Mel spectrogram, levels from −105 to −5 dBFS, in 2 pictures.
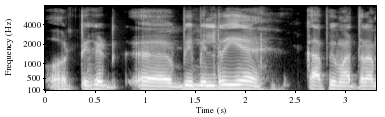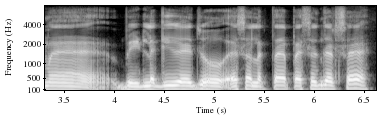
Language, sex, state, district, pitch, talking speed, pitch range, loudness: Hindi, male, Rajasthan, Jaipur, 125 Hz, 170 wpm, 120-130 Hz, -13 LUFS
